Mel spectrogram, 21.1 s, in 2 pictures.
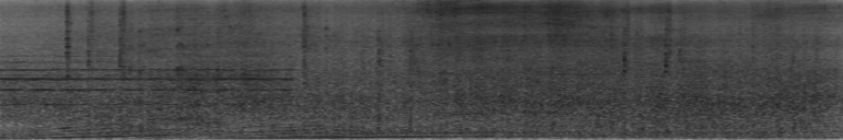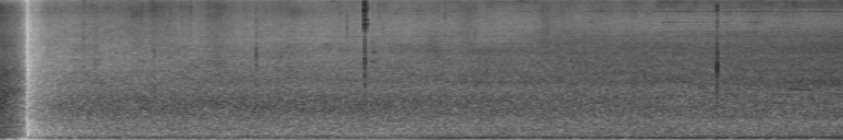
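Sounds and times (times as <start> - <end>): high steady ringing tone: 0.0 - 4.7
freight train cars rumbling: 0.0 - 21.0.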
